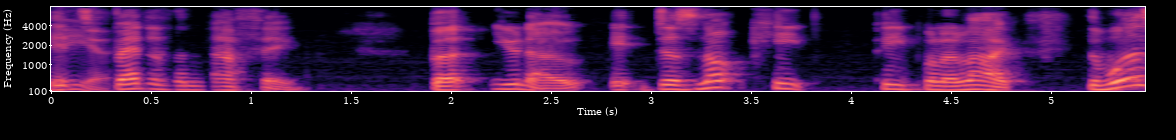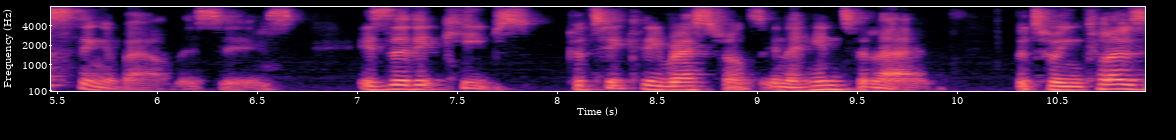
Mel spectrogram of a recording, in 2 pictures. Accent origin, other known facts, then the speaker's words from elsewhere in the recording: United Kingdom; I speak as a Brit, so I know what I speak.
